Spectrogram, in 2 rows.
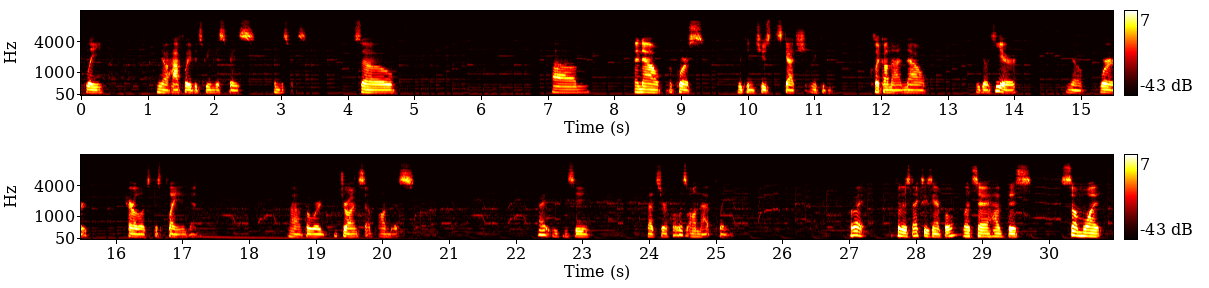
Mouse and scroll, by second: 1.3 middle click, 1.8 click, 2.1 middle click, 2.7 click, 3.1 click, 3.4 middle click, 8.9 click, 9.6 click, 11.0 click, 12.8 right click, 13.5 click, 16.8-18.0 middle drag, 19.4 click, 19.8 click, 20.2 click, 20.9 right click, 21.3 click, 21.6-25.8 middle drag.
